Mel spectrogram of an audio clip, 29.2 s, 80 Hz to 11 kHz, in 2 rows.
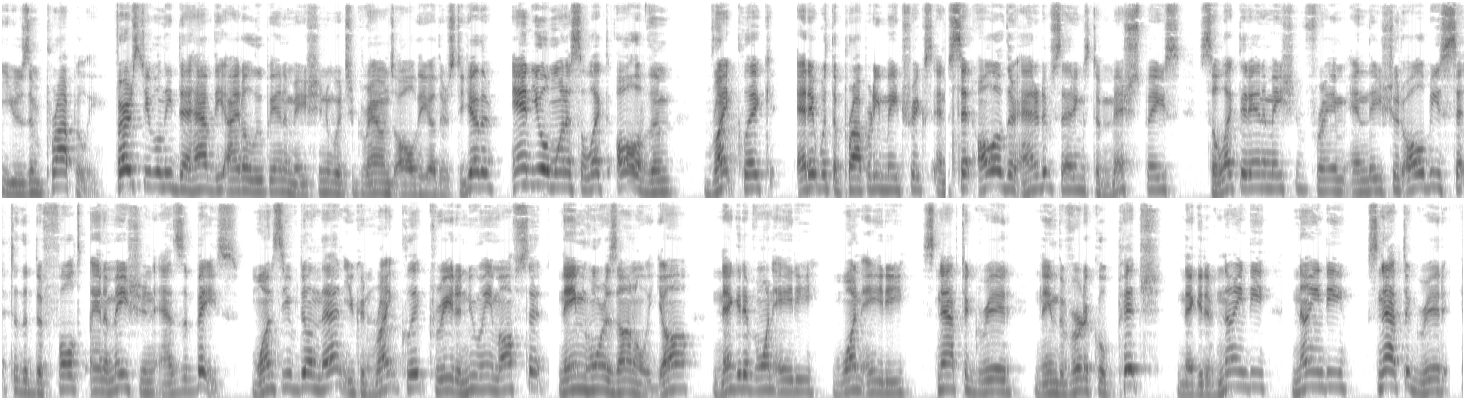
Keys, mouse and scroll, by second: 1.0 click, 3.1 right click, 3.9 alt+right click, 5.4 click, 6.0 shift+click, 6.5 right click, 6.6 click, 9.0 click, 12.6 click, 13.9 drag, 14.7 click, 18.0 right click, 18.4-20.9 typing, 18.7 click, 18.9 alt+z, 19.2 click, 21.3 Tab, 22.0-27.7 typing, 23.8 click, 24.4 click, 28.4 click, 29.1 click.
